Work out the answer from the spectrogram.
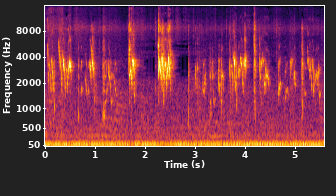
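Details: Chirping budgerigars making the chick-like calling sounds that pet budgies respond to, bright high chirps in short bursts, some loud and clipped, interspersed with softer twittering and a constant low hum.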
